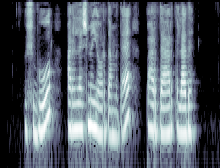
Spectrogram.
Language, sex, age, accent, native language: Uzbek, female, under 19, Andijon, Uzbek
